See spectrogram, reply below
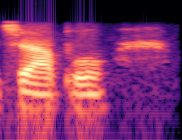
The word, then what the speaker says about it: Chapple: And, you know, on Facebook, I'm Andre Chapel. My last name is spelled C-H-Apple, C-H-A-P-P-L-E.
